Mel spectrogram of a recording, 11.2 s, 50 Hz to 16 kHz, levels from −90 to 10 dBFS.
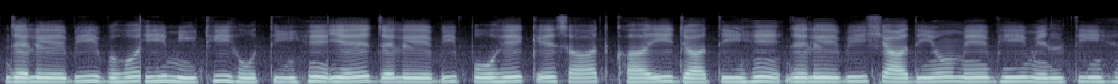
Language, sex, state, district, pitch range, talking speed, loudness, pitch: Hindi, female, Bihar, Darbhanga, 170-190 Hz, 115 wpm, -14 LUFS, 180 Hz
